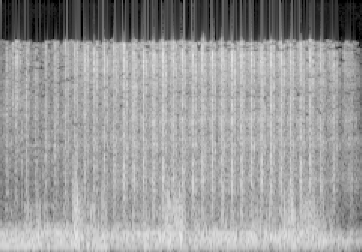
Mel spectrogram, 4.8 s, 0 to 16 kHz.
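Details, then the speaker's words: 2001 Mustang Bullitt, 2-valve 4.6L V8, on startup after sitting a few months: sharp puffing ticks about four per second over a lumpy idle, steady with engine speed; suspected blown-out spark plug, not confirmed. "so the main thing that sticks out is the puffing sound and so basically I said sounds like it may have blown out a spark plug"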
